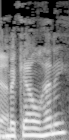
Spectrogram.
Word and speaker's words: McElhenney: Rob McElhenney? – Yes.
